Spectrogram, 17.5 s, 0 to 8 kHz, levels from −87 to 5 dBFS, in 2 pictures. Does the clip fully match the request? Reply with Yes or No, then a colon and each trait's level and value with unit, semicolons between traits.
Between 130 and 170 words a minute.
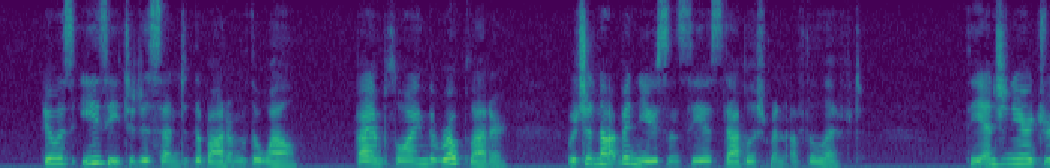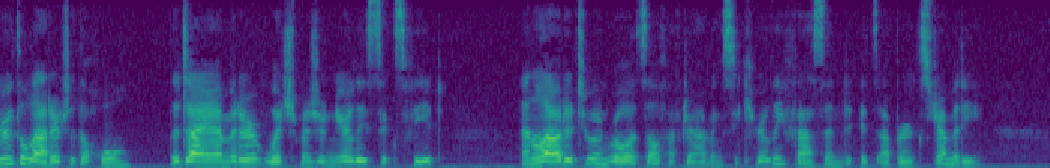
No: average, 190 wpm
